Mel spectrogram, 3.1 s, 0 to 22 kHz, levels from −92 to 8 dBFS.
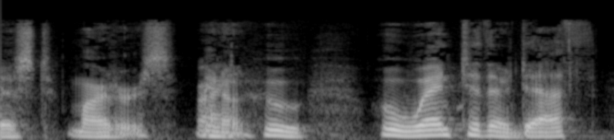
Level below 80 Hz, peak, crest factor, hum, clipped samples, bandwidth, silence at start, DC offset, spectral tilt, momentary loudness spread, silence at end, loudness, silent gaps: -54 dBFS; -4 dBFS; 16 dB; none; under 0.1%; 12.5 kHz; 0 s; under 0.1%; -7 dB/octave; 8 LU; 0.2 s; -20 LUFS; none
